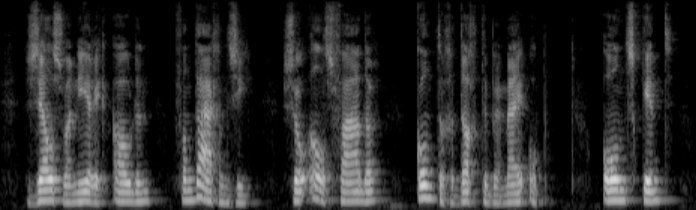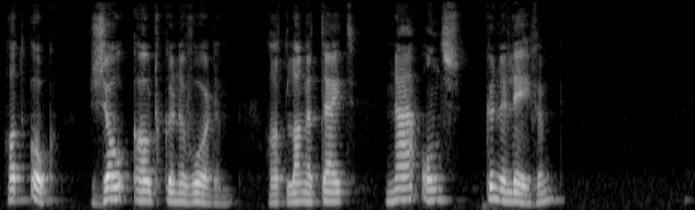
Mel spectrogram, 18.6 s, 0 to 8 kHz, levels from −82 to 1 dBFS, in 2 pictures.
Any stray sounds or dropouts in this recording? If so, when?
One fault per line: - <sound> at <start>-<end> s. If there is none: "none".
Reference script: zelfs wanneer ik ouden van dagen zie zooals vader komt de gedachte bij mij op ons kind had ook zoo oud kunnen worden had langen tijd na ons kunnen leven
none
